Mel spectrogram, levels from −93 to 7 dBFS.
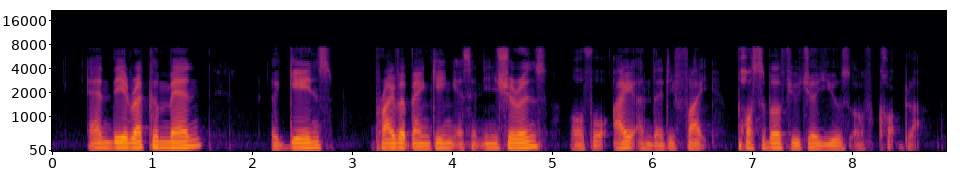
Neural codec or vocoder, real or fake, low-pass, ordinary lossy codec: none; real; 7.2 kHz; none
